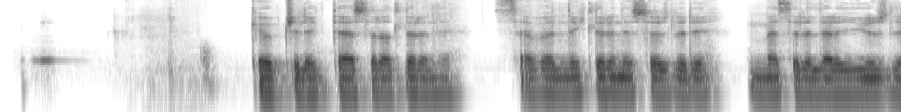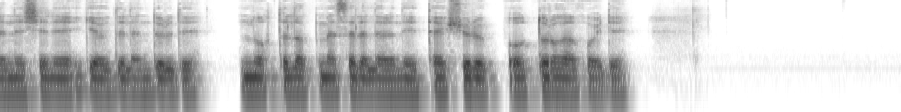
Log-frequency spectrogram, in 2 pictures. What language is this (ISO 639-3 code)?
uig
